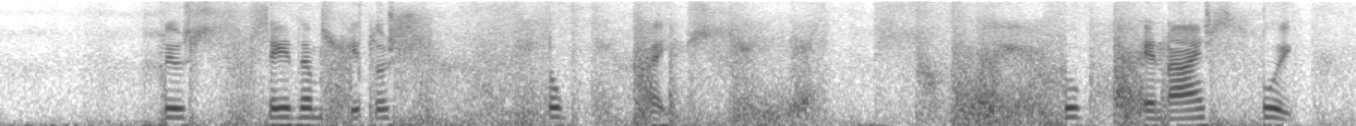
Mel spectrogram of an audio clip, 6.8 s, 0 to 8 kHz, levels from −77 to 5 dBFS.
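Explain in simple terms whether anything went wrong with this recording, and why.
The speech keeps dropping out, from the start to 1.34 s and again from 1.61 s to the end, with gaps filled by a soft artificial hiss. This is sound chopped by the voice detector, likely cutting quiet parts and inserting comfort noise instead.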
